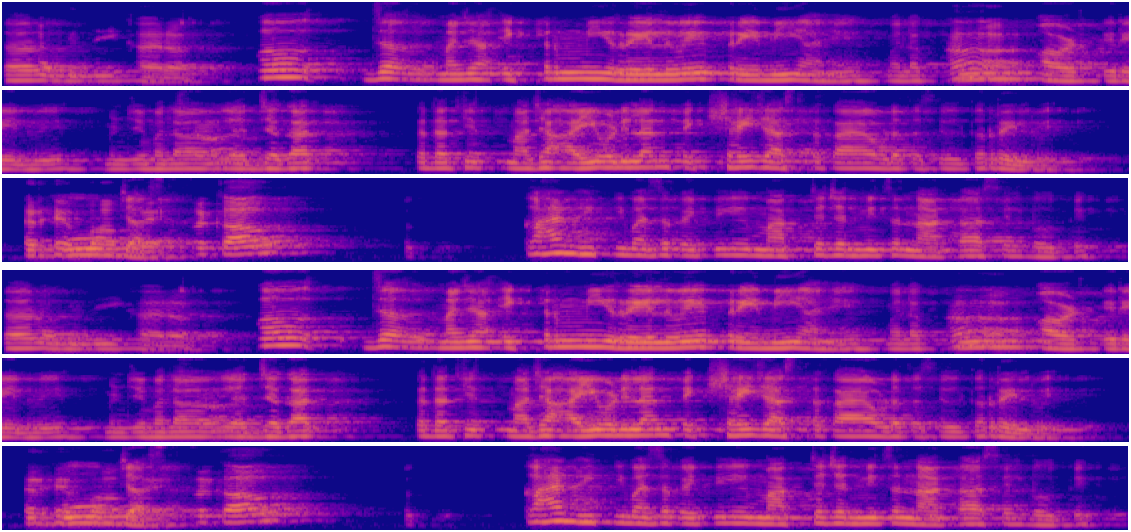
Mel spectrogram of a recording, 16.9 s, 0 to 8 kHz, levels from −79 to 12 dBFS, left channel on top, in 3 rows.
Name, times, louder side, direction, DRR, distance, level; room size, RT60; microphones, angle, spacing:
voice 1, 0.2-1.0 4.7-5.1 6.3-7.0 11.4-12.7, left 2 dB, 90° left, 6 dB, 2.9 m, -29 dB
voice 2, 1.3-7.2 7.7-10.9 11.6-12.0 13.9-16.7, right 1 dB, 15° right, 5 dB, 2.1 m, -26 dB
30.0 x 16.5 x 7.7 m, 0.74 s
head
